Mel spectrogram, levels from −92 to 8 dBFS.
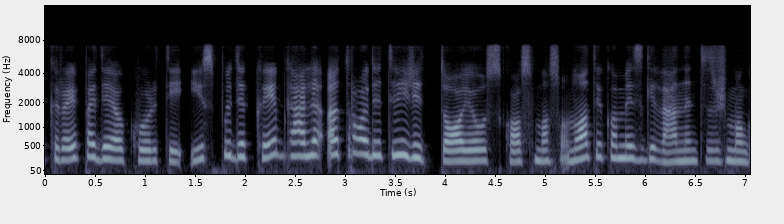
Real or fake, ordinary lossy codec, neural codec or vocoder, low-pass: fake; MP3, 64 kbps; codec, 16 kHz, about 1 kbps, DyCAST, with the encoder's durations; 7.2 kHz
